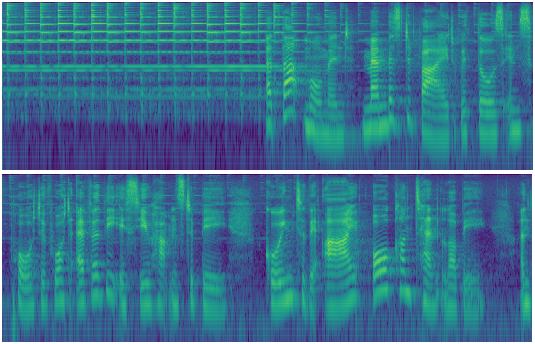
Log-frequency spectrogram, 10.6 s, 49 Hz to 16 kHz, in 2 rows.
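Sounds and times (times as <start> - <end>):
parliamentary division bell ringing: 0.0 - 8.0
speech: 2.6 - 10.6.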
